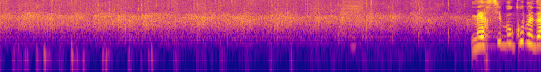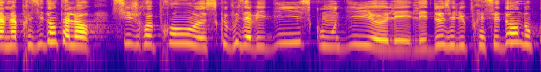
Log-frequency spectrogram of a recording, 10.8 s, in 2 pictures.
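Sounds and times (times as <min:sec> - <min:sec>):
audience applause: 0:00.0 - 0:04.8
speech: 0:04.7 - 0:10.8.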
